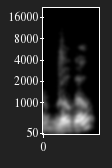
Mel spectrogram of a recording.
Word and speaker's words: Rogo: So I hope I pronounced your name right. yeah. I Rogo?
